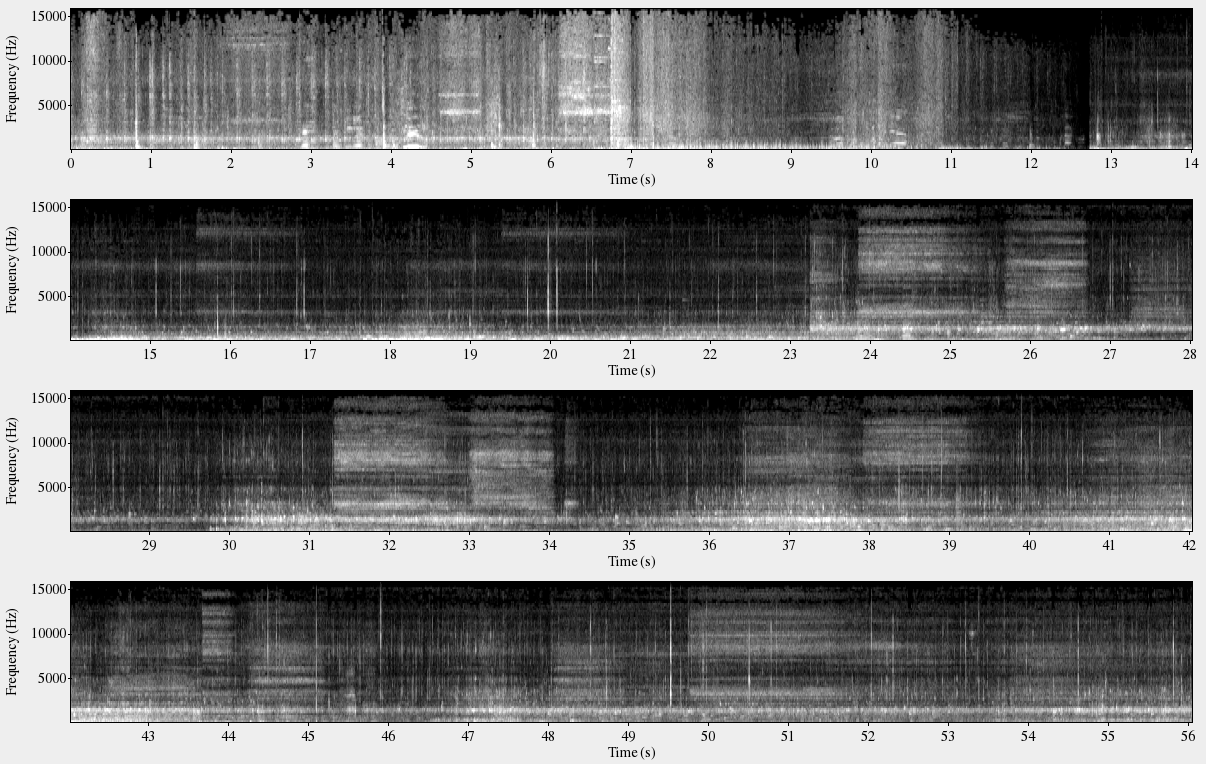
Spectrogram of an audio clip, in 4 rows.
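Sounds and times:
underwater regulator breaths: 0:01.7 - 0:02.9, 0:04.5 - 0:07.0, 0:23.3 - 0:28.2, 0:31.3 - 0:34.4, 0:43.0 - 0:45.8, 0:48.0 - 0:52.5
bubbles gurgling: 0:12.8 - 0:27.4, 0:28.0 - 0:33.5, 0:34.4 - 0:44.4, 0:45.3 - 0:48.2, 0:51.7 - 0:56.0.

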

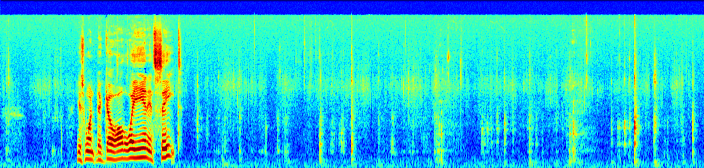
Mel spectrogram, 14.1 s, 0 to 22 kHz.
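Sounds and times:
small clicks and taps on plastic: 0:12.2 - 0:14.0.

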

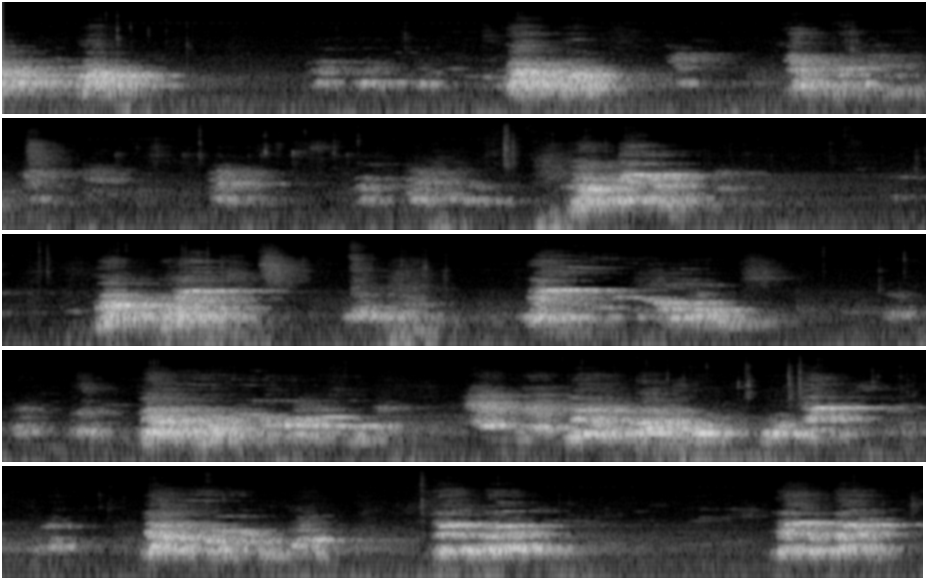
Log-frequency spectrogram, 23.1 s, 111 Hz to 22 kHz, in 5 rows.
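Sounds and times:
dog barking: 0:00.0 - 0:21.5, 0:22.4 - 0:23.0.

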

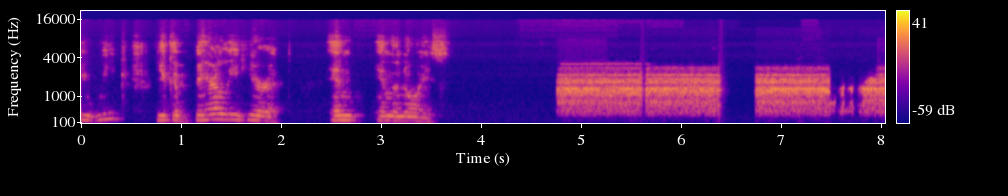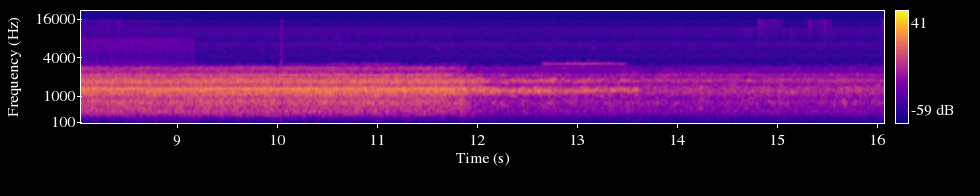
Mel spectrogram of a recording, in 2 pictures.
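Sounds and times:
radio static hiss: 0:04.7 - 0:16.0
faint steady tone: 0:09.2 - 0:16.0.

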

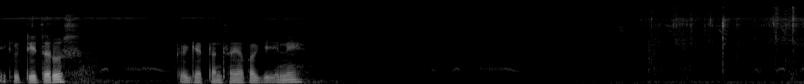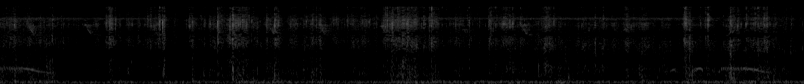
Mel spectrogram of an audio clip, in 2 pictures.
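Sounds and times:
soft bird calls: 0:00.0 - 0:16.0
crackling rustle with small clicks: 0:06.3 - 0:16.0.

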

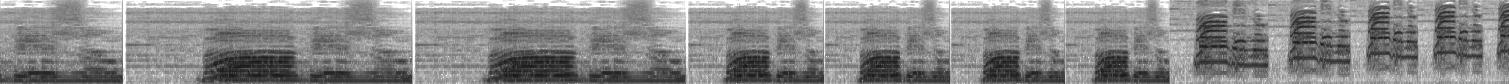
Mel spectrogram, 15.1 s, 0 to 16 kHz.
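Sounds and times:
looped cartoon voice chanting: 0:04.9 - 0:15.0.

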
